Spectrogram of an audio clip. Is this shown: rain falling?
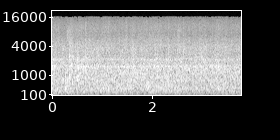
yes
